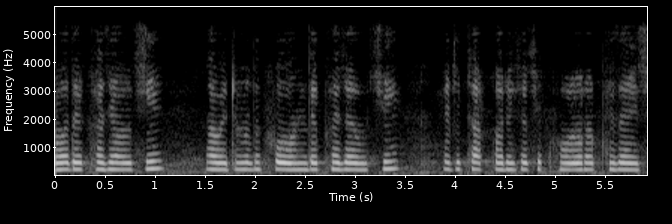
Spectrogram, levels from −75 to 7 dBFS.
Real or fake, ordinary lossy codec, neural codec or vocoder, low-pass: fake; none; codec, 44.1 kHz, 2.6 kbps, DAC; 5.4 kHz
